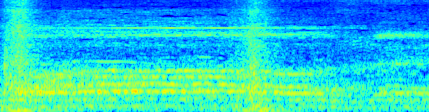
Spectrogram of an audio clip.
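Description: A crowd of Shia mourners chanting a Muharram lament together, cut by loud, regular slaps of chest-beating (matam) about every second and a quarter: one at the start and another just past a second in.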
